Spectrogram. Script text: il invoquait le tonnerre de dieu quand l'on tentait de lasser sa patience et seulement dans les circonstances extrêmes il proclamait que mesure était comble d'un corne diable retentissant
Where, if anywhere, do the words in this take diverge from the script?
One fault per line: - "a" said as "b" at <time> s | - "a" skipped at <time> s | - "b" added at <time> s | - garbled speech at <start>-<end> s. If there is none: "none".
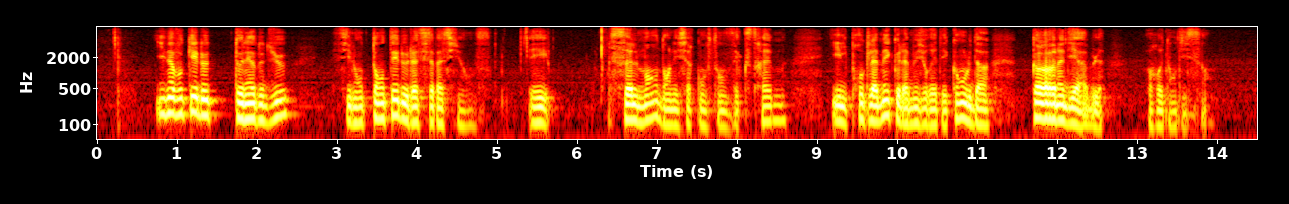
- "quand" said as "si" at 3.0 s
- "la" added at 10.0 s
